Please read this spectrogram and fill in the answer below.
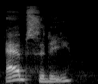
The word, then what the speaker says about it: Abcde: whose name is pronounced Absidy, and is spelled A-B-C-D-E.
